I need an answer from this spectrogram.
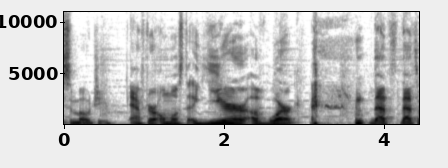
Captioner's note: chuckles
